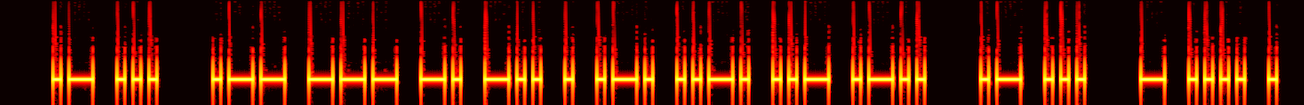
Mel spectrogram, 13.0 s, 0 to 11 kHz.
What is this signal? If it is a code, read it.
Morse code, heard as a keyed tone, about 15 wpm, 700 Hz. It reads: AS WONDERFUL AS THE
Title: Sentences from Top 1400 Words 15wpm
